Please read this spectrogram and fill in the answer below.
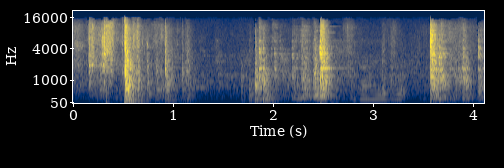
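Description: Kitchen clatter at a stainless-steel sink: a head of cabbage and small kitchen items handled and knocked about, in three short bursts of knocks and rustles.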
